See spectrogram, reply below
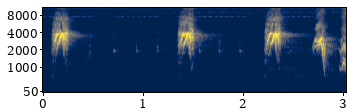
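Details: Long-tailed shrike used as a singing lure for other shrikes, giving spaced harsh rasping notes about once a second, the last two dropping in pitch.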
